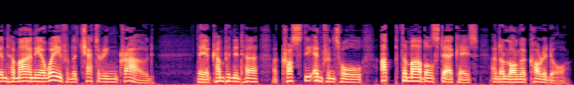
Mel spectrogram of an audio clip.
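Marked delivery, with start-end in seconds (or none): none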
